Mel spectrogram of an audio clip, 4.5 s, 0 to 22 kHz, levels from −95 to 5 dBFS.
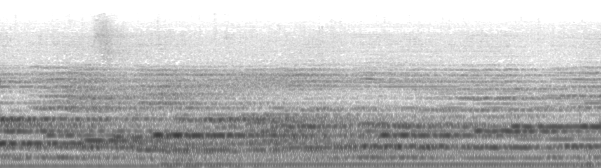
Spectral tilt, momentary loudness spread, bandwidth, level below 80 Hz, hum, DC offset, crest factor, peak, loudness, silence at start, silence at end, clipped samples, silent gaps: -5.5 dB/octave; 4 LU; 12.5 kHz; -46 dBFS; none; under 0.1%; 14 dB; -14 dBFS; -29 LUFS; 0 s; 0 s; under 0.1%; none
